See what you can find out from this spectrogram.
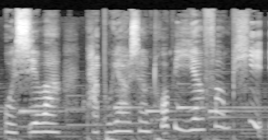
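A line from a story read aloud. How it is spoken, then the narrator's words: Quiet whisper. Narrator (Chinese): 蒂娜对尼基叔叔小声说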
